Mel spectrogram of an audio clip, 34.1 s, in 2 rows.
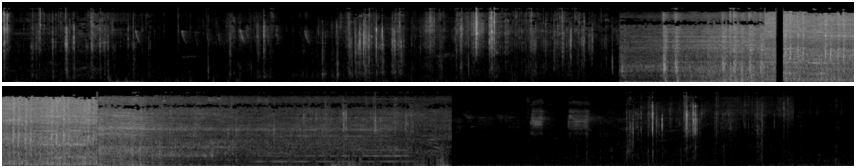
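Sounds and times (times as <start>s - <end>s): electric train rumbling on tracks: 12.4s - 26.1s.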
